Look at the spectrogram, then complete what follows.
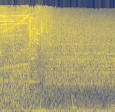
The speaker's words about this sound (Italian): abbiamo l'appuntamento con Pagine in Rete che è preceduto ovviamente da una sigla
